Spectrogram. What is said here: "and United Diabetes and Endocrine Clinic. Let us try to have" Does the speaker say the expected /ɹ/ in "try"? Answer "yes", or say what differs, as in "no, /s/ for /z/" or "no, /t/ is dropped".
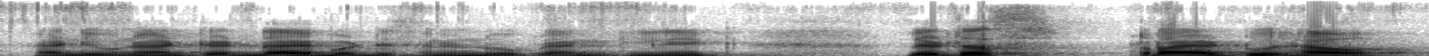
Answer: yes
